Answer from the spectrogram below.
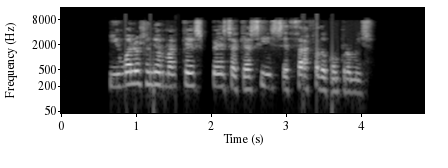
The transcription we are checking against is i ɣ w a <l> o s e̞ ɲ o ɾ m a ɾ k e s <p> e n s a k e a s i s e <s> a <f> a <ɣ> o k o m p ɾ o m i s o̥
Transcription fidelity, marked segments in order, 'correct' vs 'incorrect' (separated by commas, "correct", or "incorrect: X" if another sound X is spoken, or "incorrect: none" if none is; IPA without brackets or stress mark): correct, correct, incorrect: θ, correct, incorrect: ð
